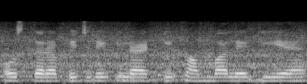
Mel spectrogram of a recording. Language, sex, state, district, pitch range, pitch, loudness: Hindi, female, Chhattisgarh, Raipur, 170-175 Hz, 170 Hz, -14 LUFS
